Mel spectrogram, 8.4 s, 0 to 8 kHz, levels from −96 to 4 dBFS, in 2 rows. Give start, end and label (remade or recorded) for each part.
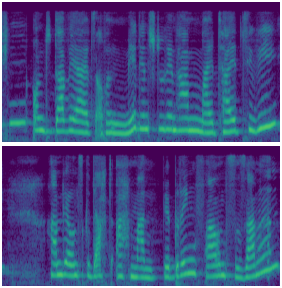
0.0-3.2 remade; 3.2-3.6 recorded; 3.6-7.8 remade; 7.8-8.4 recorded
